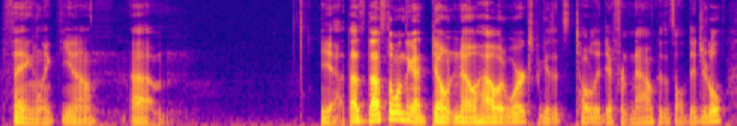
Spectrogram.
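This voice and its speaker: A man's voice: on the low side, lively intonation, fairly quick, dry recording, clean studio sound. A man co-hosting a podcast, chatting casually about films in a rambling, jokey way with some swearing. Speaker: podcast co-host. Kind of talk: casual film discussion chat.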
